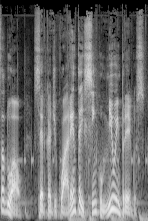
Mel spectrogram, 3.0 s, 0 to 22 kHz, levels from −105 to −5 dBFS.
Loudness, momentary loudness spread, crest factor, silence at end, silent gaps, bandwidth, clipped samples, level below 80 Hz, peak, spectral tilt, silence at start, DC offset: -17 LUFS; 6 LU; 16 dB; 0 s; none; 20 kHz; under 0.1%; -44 dBFS; -2 dBFS; -3.5 dB/octave; 0 s; under 0.1%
